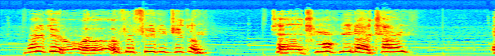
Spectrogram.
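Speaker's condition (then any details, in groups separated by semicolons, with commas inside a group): Cerebral palsy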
